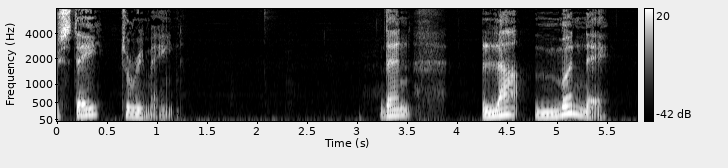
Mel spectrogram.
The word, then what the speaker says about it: monnaie: Then, la monnaie. Monnaie, okay, final not pronounced.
